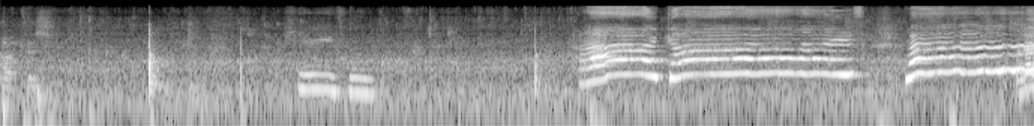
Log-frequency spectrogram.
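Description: A young girl singing long, high held notes: one from about six seconds in lasting nearly three seconds, another starting near the end. Before that there is a short laugh and a couple of sharp clicks.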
